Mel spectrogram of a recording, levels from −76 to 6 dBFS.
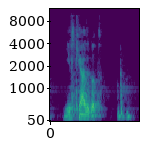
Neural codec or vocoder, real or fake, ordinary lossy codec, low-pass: none; real; MP3, 48 kbps; 9.9 kHz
